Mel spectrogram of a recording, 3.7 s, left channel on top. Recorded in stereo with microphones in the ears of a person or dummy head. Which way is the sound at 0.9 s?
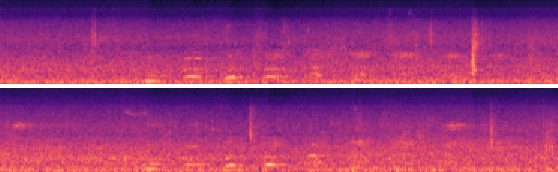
5° right (ahead or behind).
